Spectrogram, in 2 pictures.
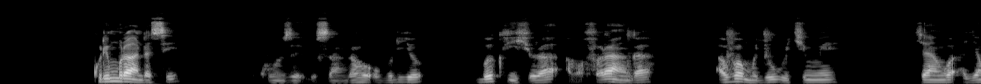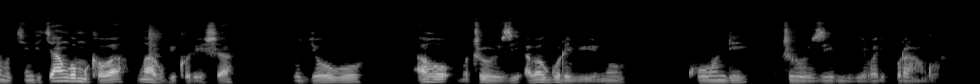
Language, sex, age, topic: Kinyarwanda, male, 18-24, finance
